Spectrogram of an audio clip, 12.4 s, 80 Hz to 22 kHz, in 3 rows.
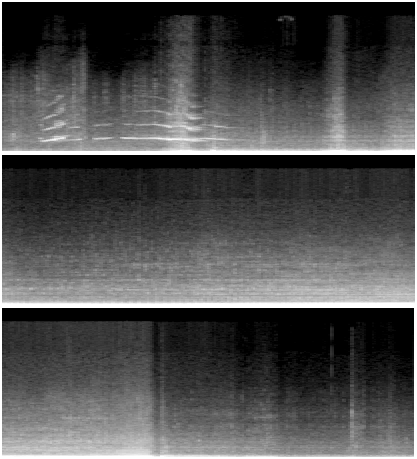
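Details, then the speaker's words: Rebuilt Nissan 910 Bluebird wagon: engine note climbs smoothly through a gentle pull and drops off cleanly, no knocks or rattles; sounds okay though not fast. Normal acceleration. "Goes alright. I mean, it sounds okay, I should say. It's not got no speed."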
